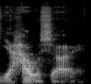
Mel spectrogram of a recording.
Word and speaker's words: Yahawashai: So Ya, Ha, Wa, Sha, and I. That word you'd pronounce it as Yahawashai.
